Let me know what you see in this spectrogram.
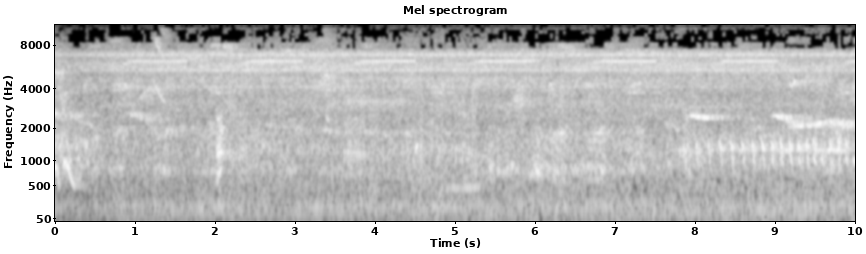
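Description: Several birds chirping and calling, with short gliding whistles and a fast trill of rapid notes near the end, over a steady high-pitched background hiss.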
